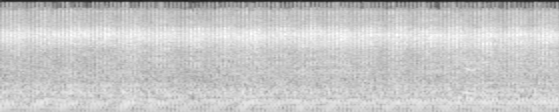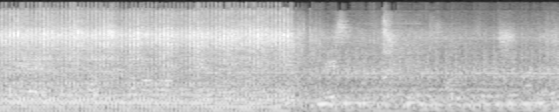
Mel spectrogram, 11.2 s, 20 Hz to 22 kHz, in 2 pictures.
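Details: GAL SE101 bus on route 469, diesel engine running with a deep, uneven rod knock of about four beats a second under its clatter.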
